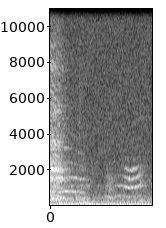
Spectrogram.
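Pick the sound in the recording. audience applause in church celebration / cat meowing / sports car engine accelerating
cat meowing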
